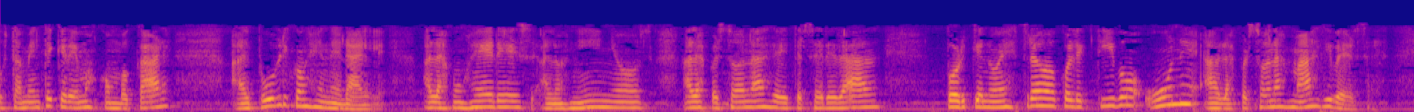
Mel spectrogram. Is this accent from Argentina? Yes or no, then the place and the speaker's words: no; Manabí, Ecuador; now in Quito, Ecuador; yo soy una ecuatoriana, realmente soy manabita permanentemente, pero Quito es la ciudad que me ha dado todas las oportunidades, donde nacieron mis hijos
